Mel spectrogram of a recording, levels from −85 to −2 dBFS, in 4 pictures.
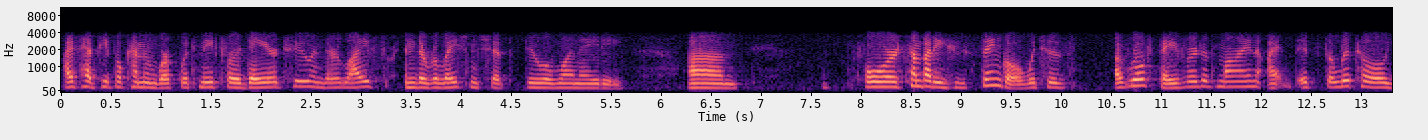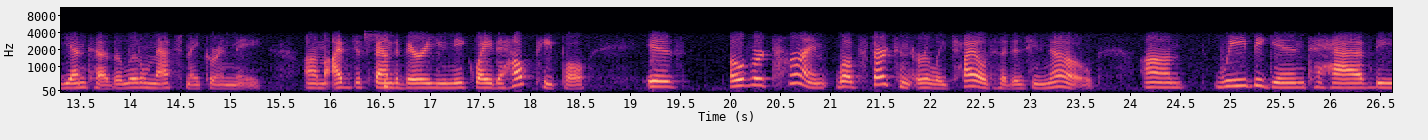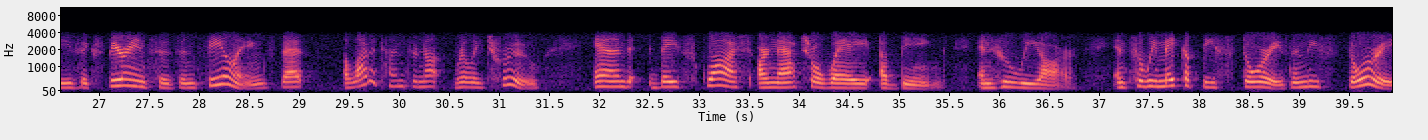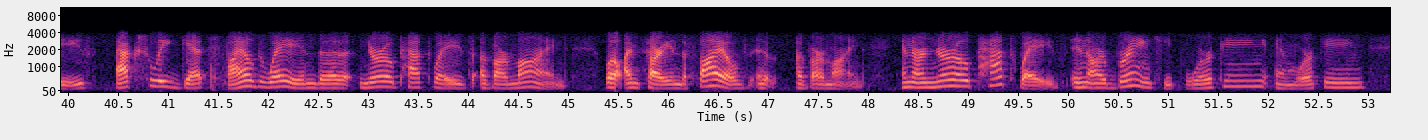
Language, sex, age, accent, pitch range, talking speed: English, female, 50-69, American, 170-215 Hz, 155 wpm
